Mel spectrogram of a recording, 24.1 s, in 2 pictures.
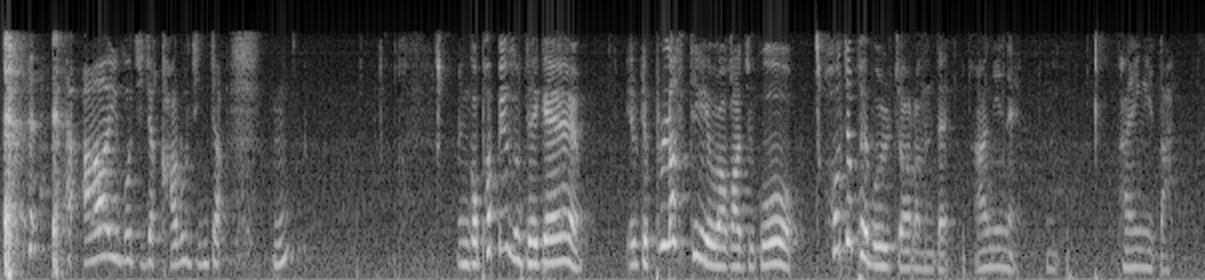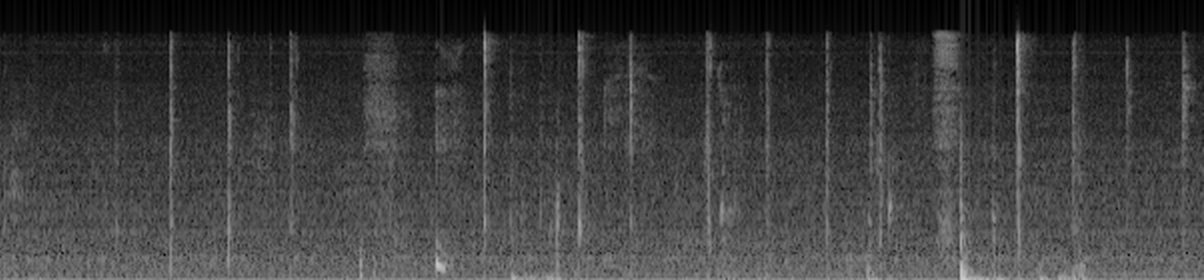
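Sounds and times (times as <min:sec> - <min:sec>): steady low hum: 0:00.0 - 0:24.0
chewing bread with mouth clicks: 0:13.0 - 0:15.2, 0:16.8 - 0:21.2, 0:21.9 - 0:24.0
dull low thud: 0:21.6 - 0:22.6.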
